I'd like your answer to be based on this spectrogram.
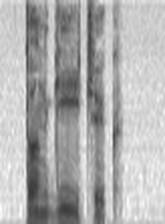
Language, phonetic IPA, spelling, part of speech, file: Polish, [tɔ̃ŋʲˈɟijt͡ʃɨk], Tongijczyk, noun, Pl-Tongijczyk.ogg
